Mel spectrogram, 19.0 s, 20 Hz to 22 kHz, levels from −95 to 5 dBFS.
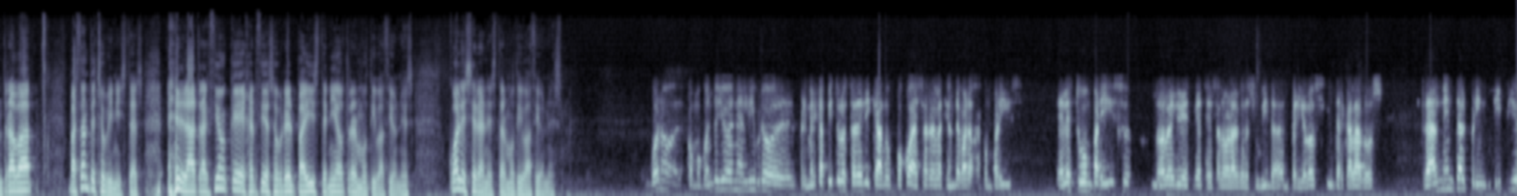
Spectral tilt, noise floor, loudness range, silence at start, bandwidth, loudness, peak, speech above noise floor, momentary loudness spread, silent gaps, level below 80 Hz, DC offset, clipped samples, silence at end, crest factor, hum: -7 dB/octave; -52 dBFS; 8 LU; 0 s; 15 kHz; -19 LUFS; 0 dBFS; 33 dB; 12 LU; none; -48 dBFS; under 0.1%; under 0.1%; 0 s; 18 dB; none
